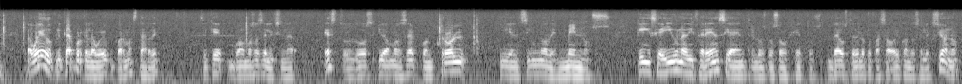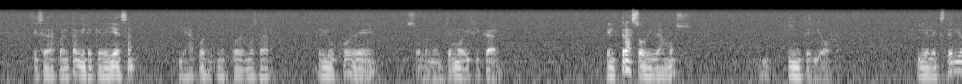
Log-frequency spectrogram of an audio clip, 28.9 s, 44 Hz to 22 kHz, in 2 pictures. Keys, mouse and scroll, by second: 0.4 ctrl+d, 0.9 ctrl+click, 2.7 click, 4.9 shift+click, 7.2 ctrl+KP_Subtract, 13.1 click, 18.7-23.4 drag, 27.4-28.8 drag.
